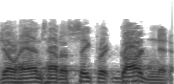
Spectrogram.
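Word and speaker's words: Johanns: Mike Johans is or Joe Hans. Am I saying it wrong? I thought it was Hans, but it's Hans. Hans. Get your hands off of there.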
